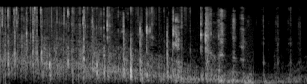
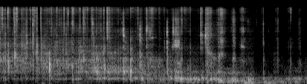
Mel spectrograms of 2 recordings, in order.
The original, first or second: first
